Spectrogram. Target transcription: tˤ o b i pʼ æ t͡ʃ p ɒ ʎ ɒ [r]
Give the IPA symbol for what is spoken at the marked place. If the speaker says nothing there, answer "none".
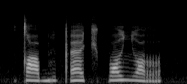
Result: r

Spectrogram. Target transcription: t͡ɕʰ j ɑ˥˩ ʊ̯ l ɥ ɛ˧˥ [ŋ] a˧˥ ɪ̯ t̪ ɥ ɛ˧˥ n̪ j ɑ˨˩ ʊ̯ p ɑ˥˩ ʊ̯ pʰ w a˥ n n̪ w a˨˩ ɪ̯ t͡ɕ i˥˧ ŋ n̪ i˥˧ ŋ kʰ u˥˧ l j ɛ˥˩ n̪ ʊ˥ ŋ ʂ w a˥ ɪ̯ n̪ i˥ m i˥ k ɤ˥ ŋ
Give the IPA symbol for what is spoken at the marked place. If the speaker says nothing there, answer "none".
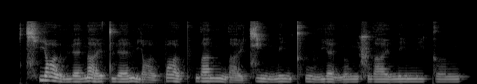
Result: n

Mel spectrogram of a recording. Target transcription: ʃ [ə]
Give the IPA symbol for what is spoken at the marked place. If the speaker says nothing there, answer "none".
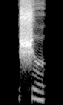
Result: ə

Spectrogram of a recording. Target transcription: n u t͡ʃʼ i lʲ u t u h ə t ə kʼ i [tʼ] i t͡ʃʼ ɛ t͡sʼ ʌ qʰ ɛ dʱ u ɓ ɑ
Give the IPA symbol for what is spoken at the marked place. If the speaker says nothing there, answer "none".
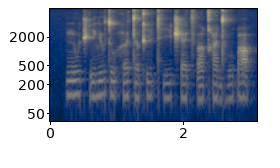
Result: tʰ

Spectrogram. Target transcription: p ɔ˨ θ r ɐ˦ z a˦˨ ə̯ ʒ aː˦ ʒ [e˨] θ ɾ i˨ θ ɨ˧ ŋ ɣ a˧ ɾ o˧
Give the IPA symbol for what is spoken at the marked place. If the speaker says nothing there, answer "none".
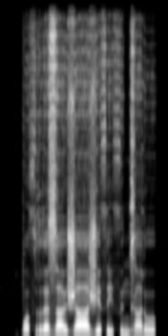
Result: e˦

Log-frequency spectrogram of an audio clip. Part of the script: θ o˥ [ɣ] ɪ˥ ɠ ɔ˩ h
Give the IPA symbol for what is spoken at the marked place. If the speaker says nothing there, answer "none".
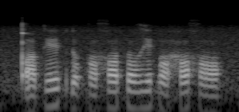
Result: ɣ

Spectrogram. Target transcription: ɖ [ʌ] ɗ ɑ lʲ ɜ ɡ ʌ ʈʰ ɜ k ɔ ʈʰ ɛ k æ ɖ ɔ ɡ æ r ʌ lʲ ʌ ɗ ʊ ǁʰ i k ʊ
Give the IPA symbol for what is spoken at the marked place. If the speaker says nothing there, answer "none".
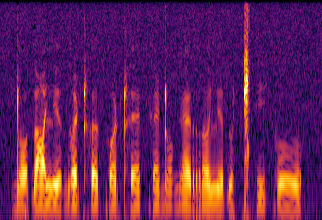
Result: ɔ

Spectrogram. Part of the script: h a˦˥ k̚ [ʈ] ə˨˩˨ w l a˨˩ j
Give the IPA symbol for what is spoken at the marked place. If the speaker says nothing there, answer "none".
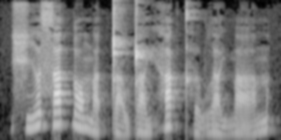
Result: t̪ʰ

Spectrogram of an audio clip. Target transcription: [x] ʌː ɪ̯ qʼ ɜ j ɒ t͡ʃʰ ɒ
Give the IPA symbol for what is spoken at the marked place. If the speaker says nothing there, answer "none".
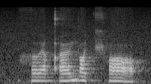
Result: h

